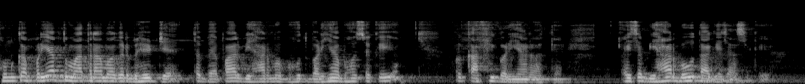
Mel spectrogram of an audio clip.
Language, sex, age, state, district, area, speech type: Maithili, male, 18-30, Bihar, Darbhanga, urban, spontaneous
